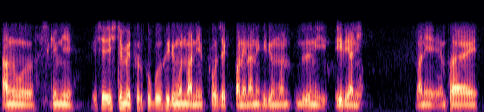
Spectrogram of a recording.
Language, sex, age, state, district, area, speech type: Bodo, male, 18-30, Assam, Kokrajhar, rural, conversation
